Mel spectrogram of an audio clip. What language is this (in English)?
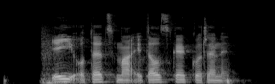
Czech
